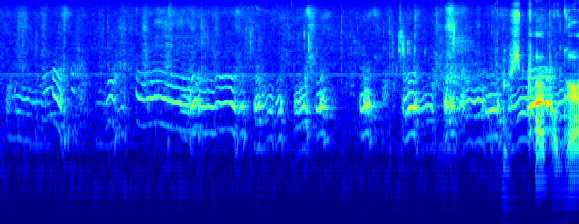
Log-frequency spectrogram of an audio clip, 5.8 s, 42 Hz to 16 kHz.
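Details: Newborn puppies, spring 2017, whining loudly in long wavering cries that break into rapid choppy whimpers, several pups overlapping and rising toward a shrill peak at the end.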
